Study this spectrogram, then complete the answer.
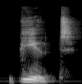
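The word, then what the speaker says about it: butte: the video description below our next term is pronounced a little bit differently than you might imagine but repeat after me but a but is a unique land form and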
